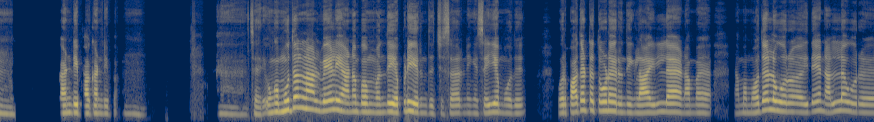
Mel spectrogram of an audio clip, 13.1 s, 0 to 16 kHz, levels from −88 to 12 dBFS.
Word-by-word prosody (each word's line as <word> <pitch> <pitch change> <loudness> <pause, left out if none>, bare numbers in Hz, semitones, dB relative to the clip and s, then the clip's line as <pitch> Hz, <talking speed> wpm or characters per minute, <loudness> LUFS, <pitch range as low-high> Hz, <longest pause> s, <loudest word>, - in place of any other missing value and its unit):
ம். 180 -2 -11 0.8
கண்டிப்பா, 205 -1 0
கண்டிப்பா 185 -3 -7 0.2
ம். 175 -3 -19 1.2
அ - - -15 0.5
சரி 175 -1 -9
உங்க 225 +2 +1
முதல் 325 +5 +5
நாள் 285 -3 +5
வேலை 270 +2 +6
அனுபவம் 225 -1 -1
வந்து 210 +2 -2
எப்பிடி 250 +4 0
இருந்துச்சு 190 -2 -12
சார்? 195 0 -5
நீங்கச் 190 -1 -7
செய்யும்போது. 195 -2 -3 0.6
ஒரு 200 - -2
பதட்டத்தோட 250 +2 +2
இருந்தீங்களா? 205 -2 -1 0.2
இல்ல 230 +1 -5 0.3
நம்ம 195 +1 -7 0.6
நம்ம 200 +2 -13
முதல் 265 +6 +2
ஒரு 225 -1 -3 0.2
இதே 235 +4 -4
நல்ல 225 +5 -4 0.2
ஒரு 210 -1 -8
210 Hz, 130 wpm, -15 LUFS, 195-235 Hz, 1.2 s, வேலை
